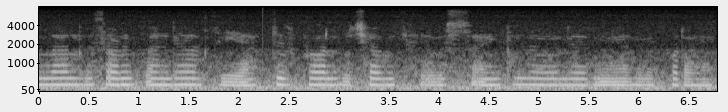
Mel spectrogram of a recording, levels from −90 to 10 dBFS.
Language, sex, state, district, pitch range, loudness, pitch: Maithili, female, Bihar, Samastipur, 110-115 Hz, -15 LUFS, 115 Hz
